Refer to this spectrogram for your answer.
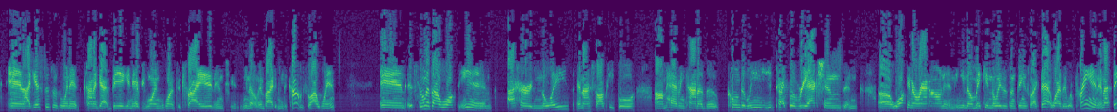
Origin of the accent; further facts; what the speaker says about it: Norfolk, Virginia, United States; I'm from Norfolk, Virginia.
